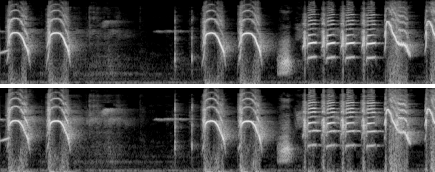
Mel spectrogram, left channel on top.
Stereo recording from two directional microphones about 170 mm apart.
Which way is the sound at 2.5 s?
20° left (ahead or behind).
